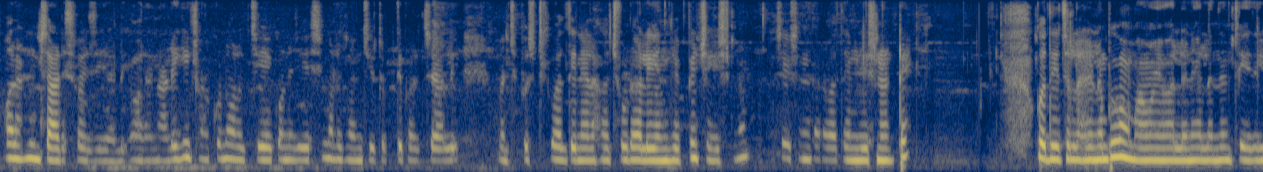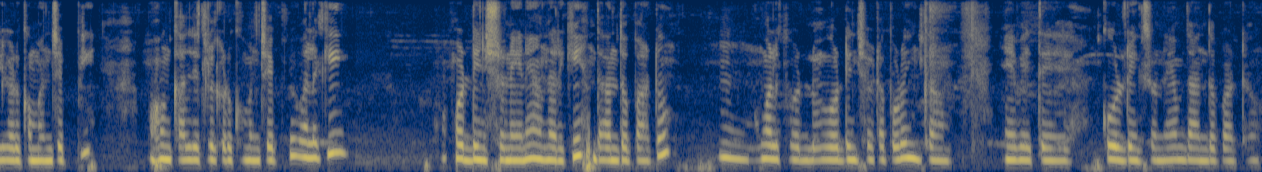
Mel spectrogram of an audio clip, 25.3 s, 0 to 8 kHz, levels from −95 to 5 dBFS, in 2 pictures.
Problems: none marked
